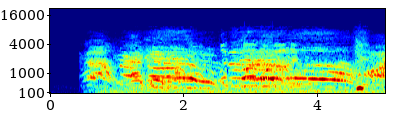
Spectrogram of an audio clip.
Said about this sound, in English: There's just about 20 seconds of video. It is three girls walking by and like a dozen of these guys yelling at them.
